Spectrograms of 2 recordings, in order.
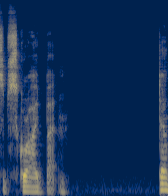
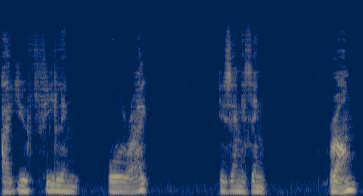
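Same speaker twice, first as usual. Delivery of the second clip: softer, gently worried question; hushed concern; 7 dB quieter than usual. Acted. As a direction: ask quietly at her side, afraid to alarm. Husband hushed to sick wife.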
